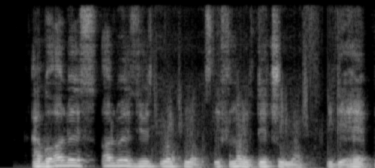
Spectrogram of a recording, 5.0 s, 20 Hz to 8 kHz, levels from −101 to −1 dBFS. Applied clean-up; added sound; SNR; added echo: neural separator model SepFormer DNS4.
